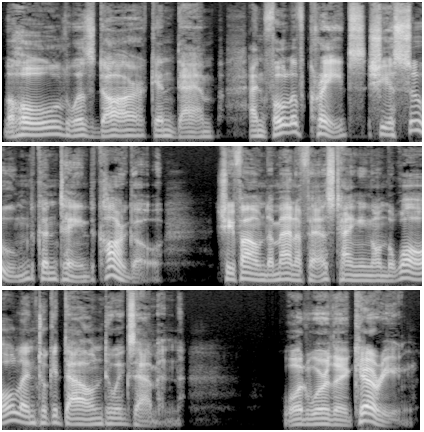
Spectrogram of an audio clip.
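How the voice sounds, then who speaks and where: A man's voice: fairly low pitch, animated, unhurried, no echo, clean studio sound. A man narrating scripted fiction as a dramatic audiobook reader.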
